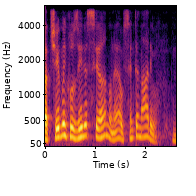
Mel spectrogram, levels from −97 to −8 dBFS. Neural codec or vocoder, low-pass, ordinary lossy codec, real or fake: codec, 24 kHz, 3 kbps, HILCodec; 5.4 kHz; none; fake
